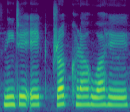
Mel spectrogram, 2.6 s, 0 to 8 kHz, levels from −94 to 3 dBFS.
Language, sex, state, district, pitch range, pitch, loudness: Hindi, female, Madhya Pradesh, Bhopal, 205-215 Hz, 210 Hz, -17 LUFS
